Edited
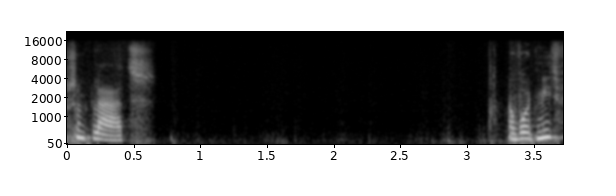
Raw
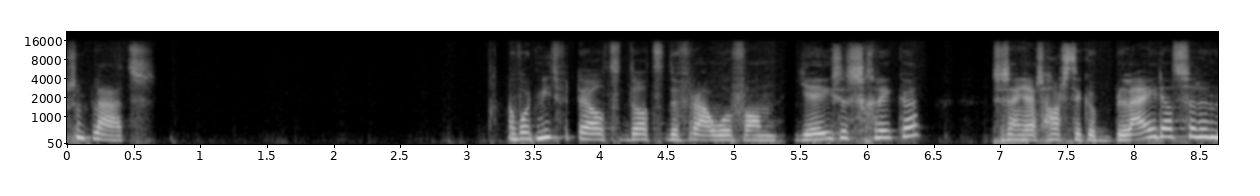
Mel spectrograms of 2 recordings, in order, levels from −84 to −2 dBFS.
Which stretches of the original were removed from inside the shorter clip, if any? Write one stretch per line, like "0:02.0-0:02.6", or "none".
none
